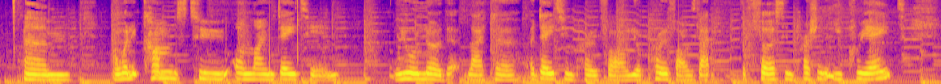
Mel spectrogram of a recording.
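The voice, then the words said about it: British accent. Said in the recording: “your accent is just the best ... you just have the best voice ... I love British accents”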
